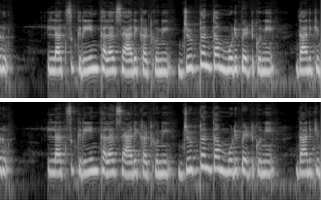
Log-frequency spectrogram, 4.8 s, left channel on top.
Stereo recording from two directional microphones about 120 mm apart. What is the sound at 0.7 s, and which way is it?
Speech, 20° left (ahead or behind).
